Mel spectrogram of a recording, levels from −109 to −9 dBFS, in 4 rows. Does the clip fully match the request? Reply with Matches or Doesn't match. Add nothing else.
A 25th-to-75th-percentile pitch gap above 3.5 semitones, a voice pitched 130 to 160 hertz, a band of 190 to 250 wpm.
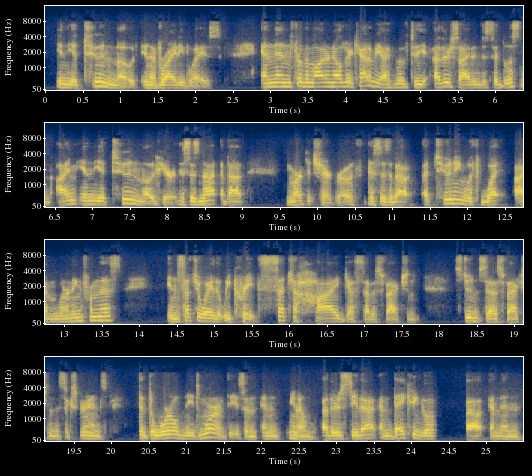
Matches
